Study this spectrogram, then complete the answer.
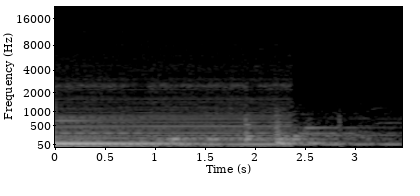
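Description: A violin plays a low sustained note that fades away.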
